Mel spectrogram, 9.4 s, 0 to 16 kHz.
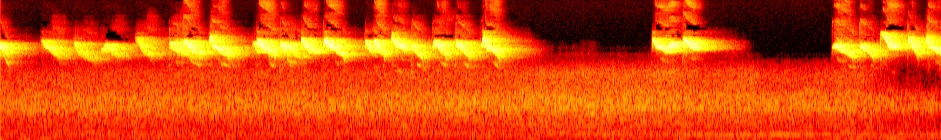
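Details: Chickadee recorded in Singapore, 4 March 2021, pouring out a long rapid series of sharp, high, falling chirps, then two short bursts after brief pauses, with a quiet low hum throughout.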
